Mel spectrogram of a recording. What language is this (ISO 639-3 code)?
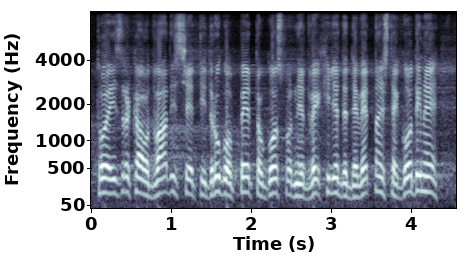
srp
